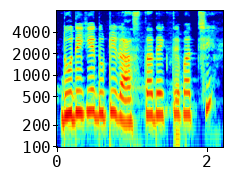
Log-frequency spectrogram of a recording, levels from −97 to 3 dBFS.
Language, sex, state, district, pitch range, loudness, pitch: Bengali, female, West Bengal, Cooch Behar, 280-305 Hz, -15 LUFS, 290 Hz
